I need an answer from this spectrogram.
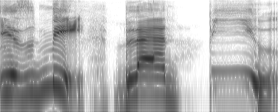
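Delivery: put-on exaggerated French accent. Imitating the character Blind Pew's entrance: over-the-top French accent as Blind Pew. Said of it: "this over-the-top French accent".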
